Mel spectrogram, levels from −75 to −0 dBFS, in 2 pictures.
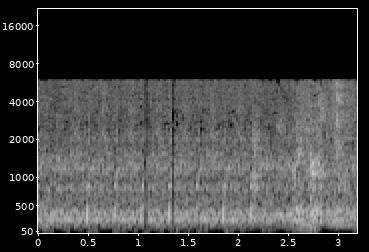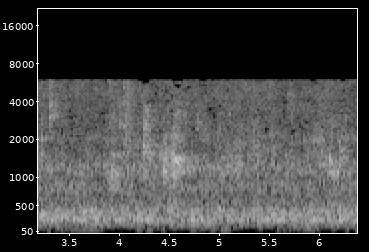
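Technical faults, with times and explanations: Throughout: MP3 compression. The audio sounds dull and watery, with nothing above 5.9 kHz and swirling where weak detail flickers in and out. This is likely heavy MP3 coding at a very low rate, around 23 kbps, where the encoder cuts the treble and drops quieter frequency content.
0.51–2.14 s: CD stuck on one turn. A fast, even stutter repeats the same 0.27 s slice six times, with a brief mute at each jump. This is a skipping disc, where the laser is thrown back to the same spot on every rotation.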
